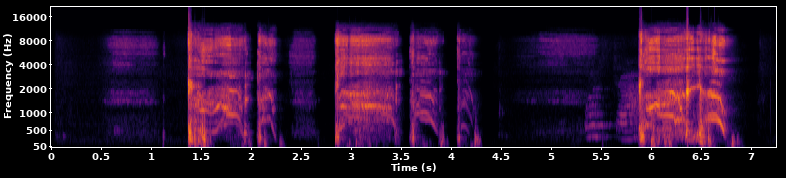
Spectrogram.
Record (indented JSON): {
  "three_cough_length": "7.3 s",
  "three_cough_amplitude": 32768,
  "three_cough_signal_mean_std_ratio": 0.46,
  "survey_phase": "beta (2021-08-13 to 2022-03-07)",
  "age": "18-44",
  "gender": "Male",
  "wearing_mask": "No",
  "symptom_cough_any": true,
  "symptom_runny_or_blocked_nose": true,
  "symptom_shortness_of_breath": true,
  "symptom_fatigue": true,
  "symptom_headache": true,
  "symptom_change_to_sense_of_smell_or_taste": true,
  "symptom_loss_of_taste": true,
  "smoker_status": "Ex-smoker",
  "respiratory_condition_asthma": false,
  "respiratory_condition_other": false,
  "recruitment_source": "Test and Trace",
  "submission_delay": "2 days",
  "covid_test_result": "Positive",
  "covid_test_method": "LFT"
}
